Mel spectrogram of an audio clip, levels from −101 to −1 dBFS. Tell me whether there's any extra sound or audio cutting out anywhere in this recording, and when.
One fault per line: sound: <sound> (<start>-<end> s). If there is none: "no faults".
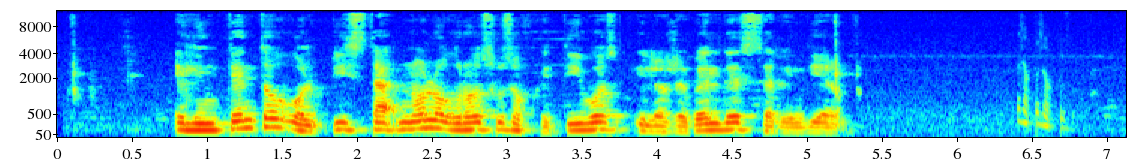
sound: chirp (6.4-6.8 s)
